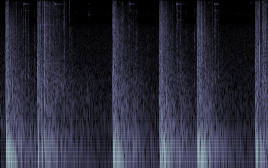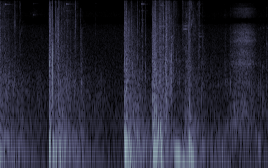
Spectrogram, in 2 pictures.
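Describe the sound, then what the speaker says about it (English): Sniper rifle shots in a video game ring out in quick succession, about ten loud, sharp cracks, each followed by a brief fading echo, with a near-steady rhythm and no talking. "Fast follow-up shots."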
